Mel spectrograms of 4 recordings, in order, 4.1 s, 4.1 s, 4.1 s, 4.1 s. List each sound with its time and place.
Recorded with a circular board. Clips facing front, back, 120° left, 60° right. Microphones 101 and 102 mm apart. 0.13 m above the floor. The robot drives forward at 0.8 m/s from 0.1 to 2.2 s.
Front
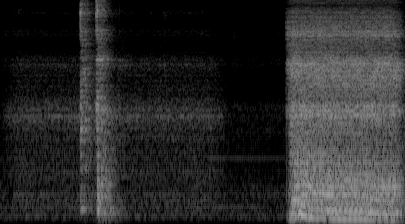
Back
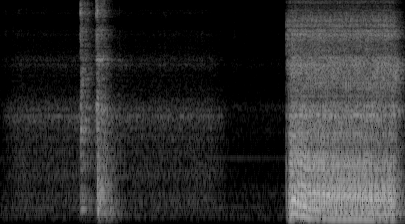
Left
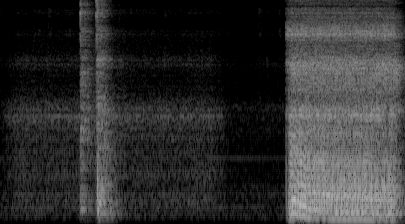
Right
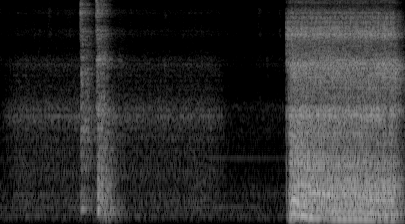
0.8 s a door slam: 100° left, 3.5 m; by 1.2 s 105° left, 4 m
2.9 s a drill: 165° left, 3 m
